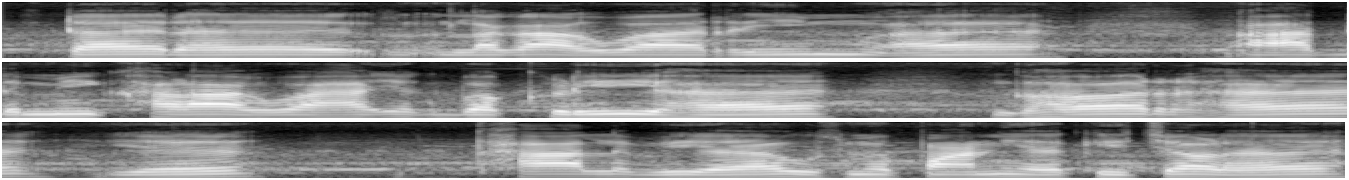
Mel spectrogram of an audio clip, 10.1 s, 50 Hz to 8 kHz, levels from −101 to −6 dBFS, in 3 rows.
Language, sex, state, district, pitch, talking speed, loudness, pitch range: Maithili, male, Bihar, Supaul, 130 Hz, 145 wpm, -17 LUFS, 125-140 Hz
